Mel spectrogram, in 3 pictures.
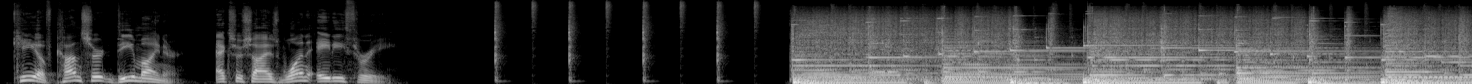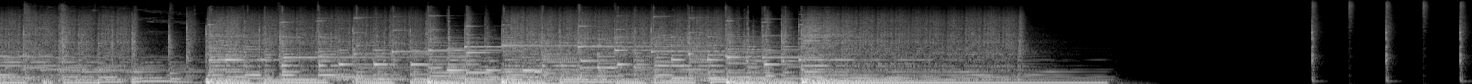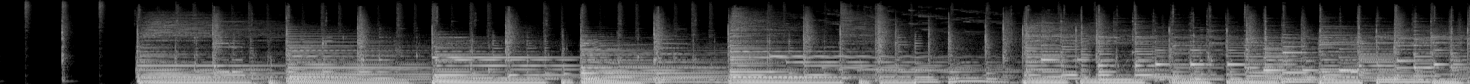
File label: Studies Concert D Minor, Percussion; Rubank; EE2000 Book2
